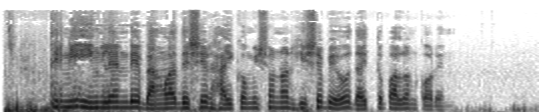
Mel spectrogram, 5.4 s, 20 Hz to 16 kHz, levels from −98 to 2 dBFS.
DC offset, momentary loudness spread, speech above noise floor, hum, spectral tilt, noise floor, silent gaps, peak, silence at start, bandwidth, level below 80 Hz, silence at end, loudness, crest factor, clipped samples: under 0.1%; 9 LU; 32 dB; none; -6 dB/octave; -46 dBFS; none; 0 dBFS; 0.05 s; 11.5 kHz; -30 dBFS; 0.15 s; -14 LUFS; 14 dB; under 0.1%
